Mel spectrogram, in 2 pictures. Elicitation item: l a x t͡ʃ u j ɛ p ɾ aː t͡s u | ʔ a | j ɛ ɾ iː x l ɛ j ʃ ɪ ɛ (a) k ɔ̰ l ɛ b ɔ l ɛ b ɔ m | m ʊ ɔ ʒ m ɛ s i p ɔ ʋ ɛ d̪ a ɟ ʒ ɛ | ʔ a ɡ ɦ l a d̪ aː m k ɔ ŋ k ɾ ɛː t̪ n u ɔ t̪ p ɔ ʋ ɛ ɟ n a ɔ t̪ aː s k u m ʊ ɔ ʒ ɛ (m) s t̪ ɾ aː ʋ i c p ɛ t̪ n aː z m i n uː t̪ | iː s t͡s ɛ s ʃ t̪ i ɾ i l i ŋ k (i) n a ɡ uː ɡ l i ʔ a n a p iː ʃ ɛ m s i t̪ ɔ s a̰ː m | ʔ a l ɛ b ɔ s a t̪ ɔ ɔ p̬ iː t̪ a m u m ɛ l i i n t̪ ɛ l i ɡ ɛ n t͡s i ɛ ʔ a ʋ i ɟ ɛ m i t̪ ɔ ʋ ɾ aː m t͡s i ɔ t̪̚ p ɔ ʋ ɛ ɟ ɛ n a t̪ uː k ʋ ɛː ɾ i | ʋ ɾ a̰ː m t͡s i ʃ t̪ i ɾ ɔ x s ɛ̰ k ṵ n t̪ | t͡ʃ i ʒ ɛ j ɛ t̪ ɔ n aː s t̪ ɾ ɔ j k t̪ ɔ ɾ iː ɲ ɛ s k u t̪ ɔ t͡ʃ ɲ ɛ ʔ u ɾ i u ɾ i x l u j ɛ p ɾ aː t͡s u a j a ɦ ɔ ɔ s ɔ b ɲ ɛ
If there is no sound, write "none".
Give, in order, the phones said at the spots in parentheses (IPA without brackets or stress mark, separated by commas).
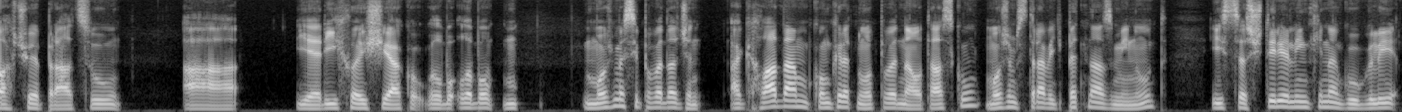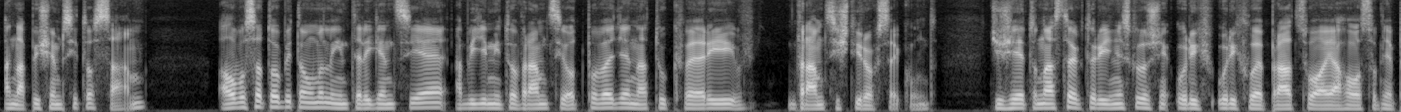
a, m, i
